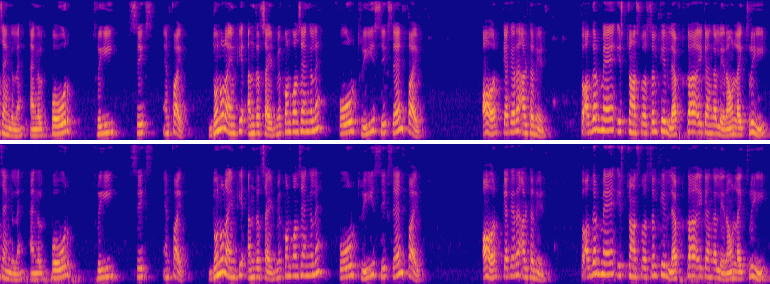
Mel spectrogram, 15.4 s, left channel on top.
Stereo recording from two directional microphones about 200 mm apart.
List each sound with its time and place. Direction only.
0.0 s speech: 15° left (ahead or behind)
9.6 s speech: 5° left (ahead or behind)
